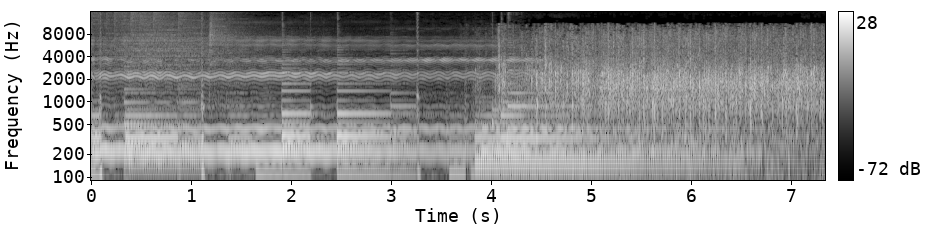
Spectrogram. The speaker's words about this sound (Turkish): Alkış gelince hemen böyle sohbet edecekmişiz havası geliyor değil mi?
